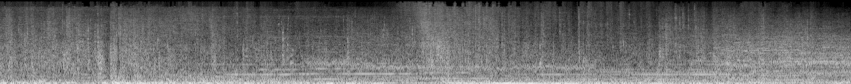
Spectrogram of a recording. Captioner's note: total destruction roaring; devastation roaring; total destruction roaring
